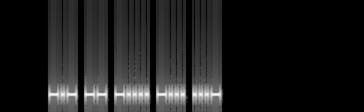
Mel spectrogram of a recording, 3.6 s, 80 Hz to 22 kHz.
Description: Morse code, heard as a keyed tone, about 40 wpm, 700 Hz. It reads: KM6BV
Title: USA Call Signs - 5 Characters - Repeated 2x - 40wpm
